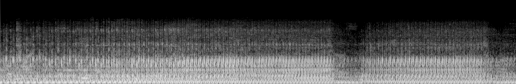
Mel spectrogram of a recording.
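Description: Honda cruiser motorcycle engine pulling under acceleration, its pitch rising for about three seconds. A short break comes about three and a half seconds in, then it runs on at a steadier pitch.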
